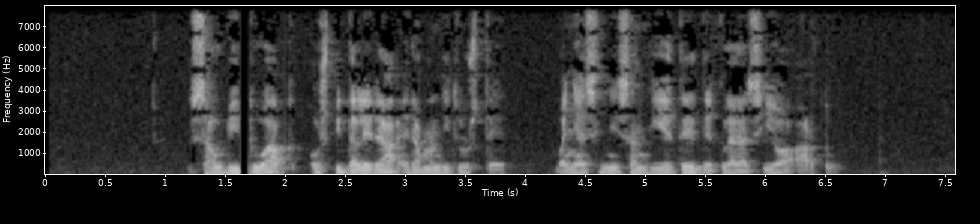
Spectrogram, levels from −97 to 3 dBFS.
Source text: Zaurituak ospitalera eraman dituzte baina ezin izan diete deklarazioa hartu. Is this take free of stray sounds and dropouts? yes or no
no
